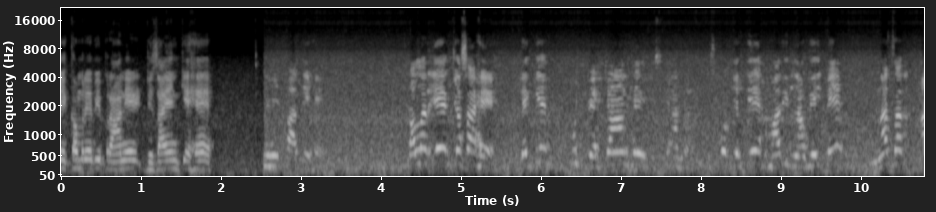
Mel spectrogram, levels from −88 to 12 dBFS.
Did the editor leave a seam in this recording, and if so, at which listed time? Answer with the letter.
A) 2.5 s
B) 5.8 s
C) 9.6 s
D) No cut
A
